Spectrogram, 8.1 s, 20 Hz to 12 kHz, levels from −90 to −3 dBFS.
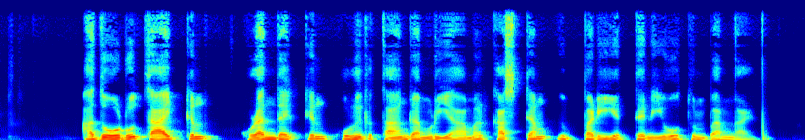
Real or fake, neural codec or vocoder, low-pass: fake; codec, 24 kHz, 0.9 kbps, WavTokenizer, large speech release; 10.8 kHz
